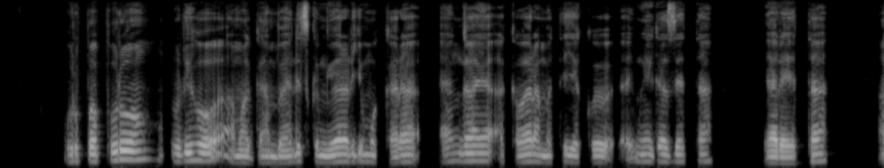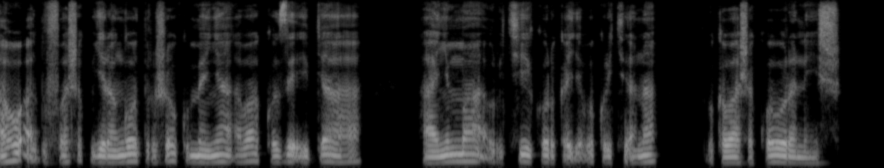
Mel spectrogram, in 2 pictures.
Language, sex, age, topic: Kinyarwanda, male, 25-35, government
